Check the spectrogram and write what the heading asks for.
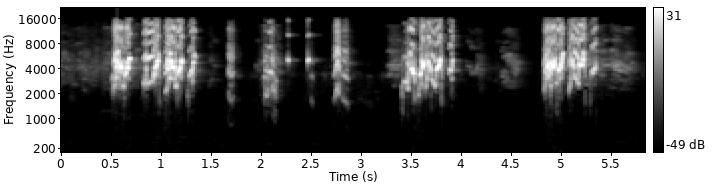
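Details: Pair of captive peach-faced lovebirds, a red-headed green opaline and a red-faced dark green, 7-8 months old, raised together at home; bursts of shrill, buzzy chirps in clusters with short gaps, some single sharp notes between.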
